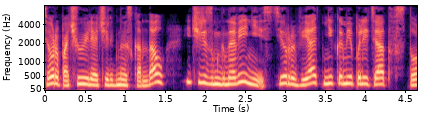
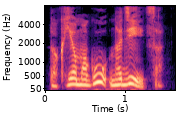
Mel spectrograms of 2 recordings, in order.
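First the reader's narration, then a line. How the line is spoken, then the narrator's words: Quiet question. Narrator (Russian): тихонько спросил Адамс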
